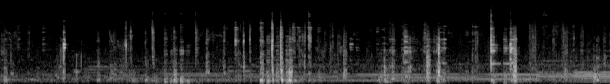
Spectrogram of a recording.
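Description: A ratchet wrench clicks rapidly against a wheel bolt.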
